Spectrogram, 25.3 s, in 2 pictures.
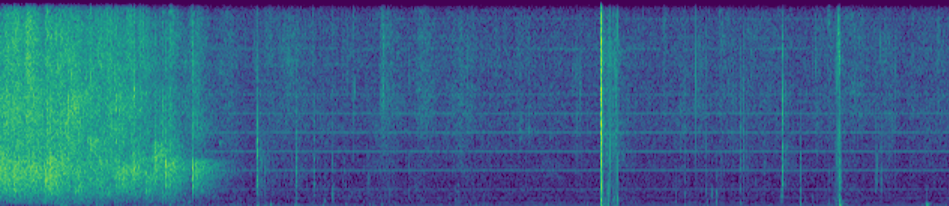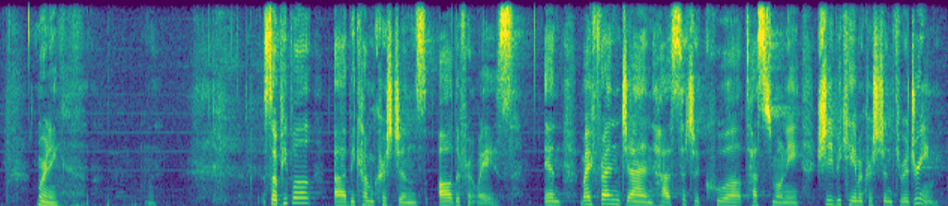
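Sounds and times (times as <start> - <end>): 
warm round of audience applause: 0.0 - 2.9
speech: 13.2 - 13.6, 16.2 - 25.2.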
